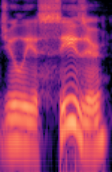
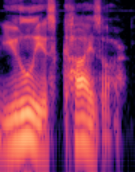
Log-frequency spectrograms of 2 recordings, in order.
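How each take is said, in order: First: Caesar begins with a soft S sound. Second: Caesar begins with a hard K sound. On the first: This is the modern way of saying the name. "we look at Julius Caesar" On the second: This is how the man himself would have said it. "he would have said Julius Kaiser"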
